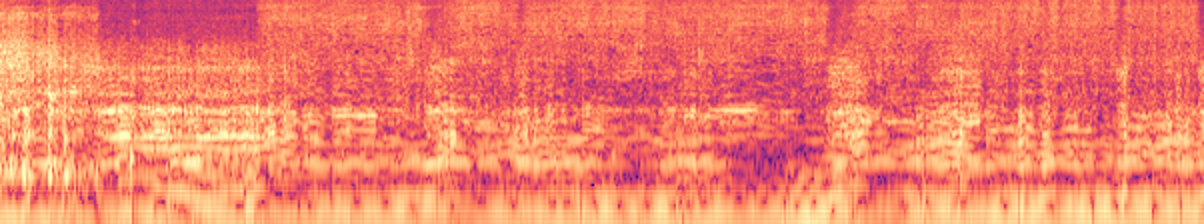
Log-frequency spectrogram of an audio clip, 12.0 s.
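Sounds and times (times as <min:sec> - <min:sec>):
sandpaper rubbing spinning wood: 0:02.6 - 0:12.0.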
